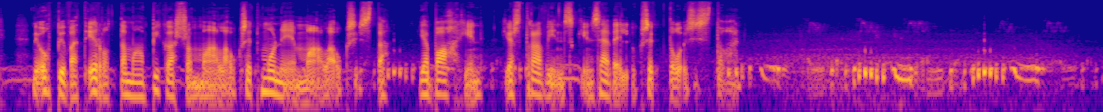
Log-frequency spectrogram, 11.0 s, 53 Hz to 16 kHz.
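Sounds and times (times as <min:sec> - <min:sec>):
feral pigeons cooing: 0:00.0 - 0:00.5, 0:03.2 - 0:04.6, 0:05.3 - 0:06.0, 0:07.3 - 0:11.0
speech: 0:00.3 - 0:07.5.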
